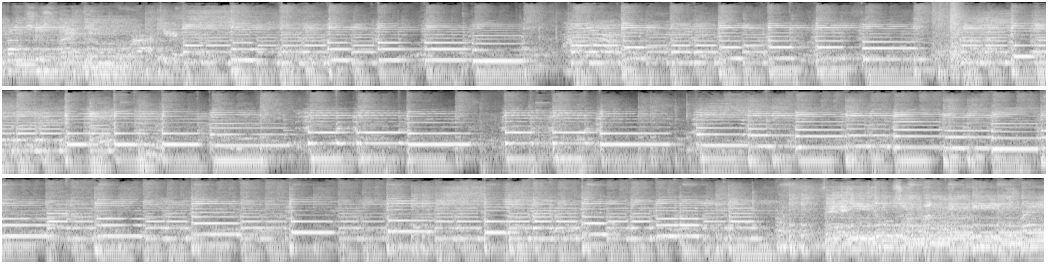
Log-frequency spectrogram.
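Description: Electric guitar playing a single-note melody line, one note at a time, over a backing track with a steady beat.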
